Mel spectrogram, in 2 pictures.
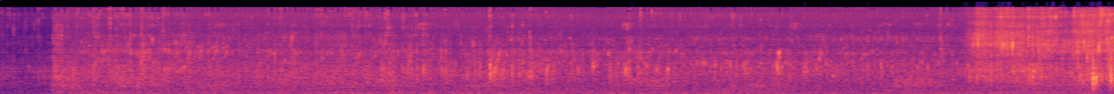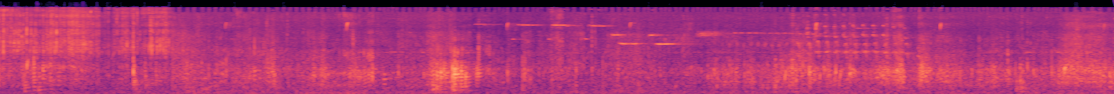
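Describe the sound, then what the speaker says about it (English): A garden water hose runs steadily, filling plant containers for potted hellebores with a continuous soft splashing and trickling that grows louder and more turbulent partway through. "Now I'm just going to use my water hose to fill up these containers here."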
